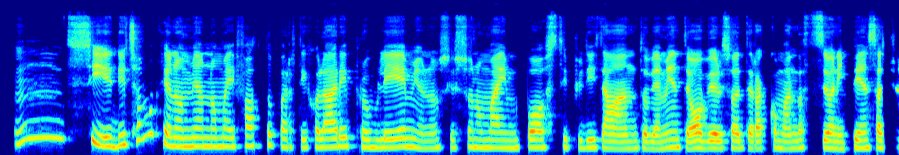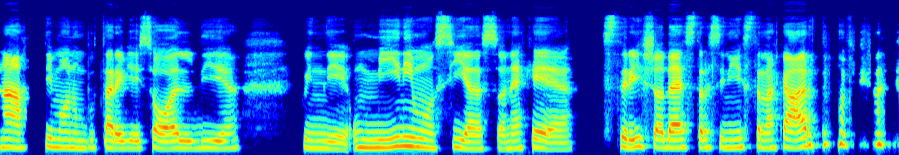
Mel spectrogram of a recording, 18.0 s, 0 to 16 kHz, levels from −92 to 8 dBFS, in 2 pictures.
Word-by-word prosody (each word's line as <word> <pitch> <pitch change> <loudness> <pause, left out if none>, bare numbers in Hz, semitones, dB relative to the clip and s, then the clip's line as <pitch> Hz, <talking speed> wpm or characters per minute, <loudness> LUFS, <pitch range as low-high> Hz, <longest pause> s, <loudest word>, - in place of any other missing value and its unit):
Mhmm, 415 +6 -9
sì 340 - -1
diciamo 280 - -5
che - - 0
non 210 -1 -2
mi 215 - -3
hanno 210 0 -4
mai 210 -1 -5
fatto 225 +3 -8
particolari 200 0 -4
problemi 195 0 -3
o - - -10
non 170 +2 -10
si 190 -2 -12
sono 190 0 -8
mai 185 0 -2
imposti 190 +1 -4
più 175 -2 -13
di 185 +1 -4
tanto. 170 0 -2
Ovviamente 170 +3 -2
ovvio, 175 0 +2
le 170 - +1
solite 170 0 -3
raccomandazioni: 170 0 -4
"Pensaci 180 0 -2
un 195 - +7
attimo 190 +2 +4
a - - 0
non 180 -1 -4
buttare 180 -1 +3
via 175 0 -3
i 170 - -1
soldi" 170 +1 +2
e 175 +3 -5 0.6
quindi 170 -5 -3
un 185 0 +1
minimo 195 0 +3
sì, 190 0 -1
adesso 160 0 +1
n'è 170 +2 0
che 155 -5 +2 0.2
striscio 205 0 +2
a - - +5
destra 185 0 +5
e - - -2
a - - -8
sinistra 190 0 -4
una 180 +1 0
carta 210 +7 +5
fino 260 -1 -3
185 Hz, 170 wpm, -23 LUFS, 175-210 Hz, 0.6 s, un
